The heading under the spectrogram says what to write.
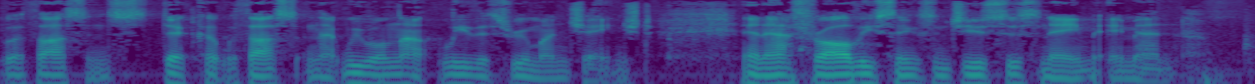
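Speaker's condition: No condition

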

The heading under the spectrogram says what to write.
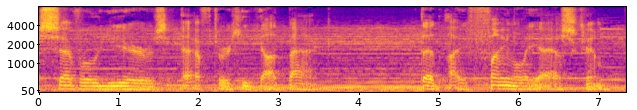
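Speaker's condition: ALS, speech-generating device

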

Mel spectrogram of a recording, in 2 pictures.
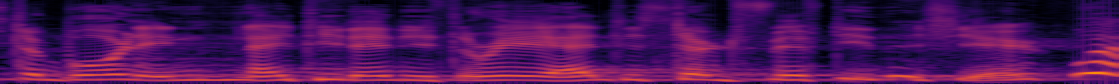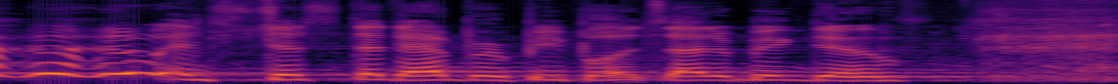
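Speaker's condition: Cerebral palsy, mild; hand tremor

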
